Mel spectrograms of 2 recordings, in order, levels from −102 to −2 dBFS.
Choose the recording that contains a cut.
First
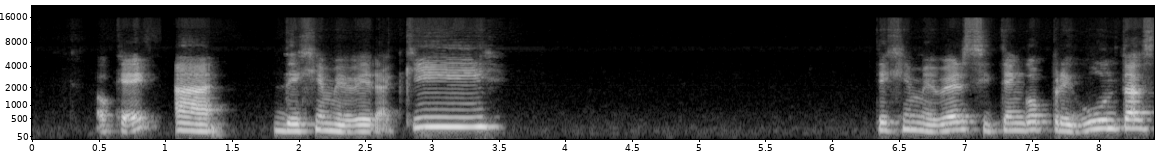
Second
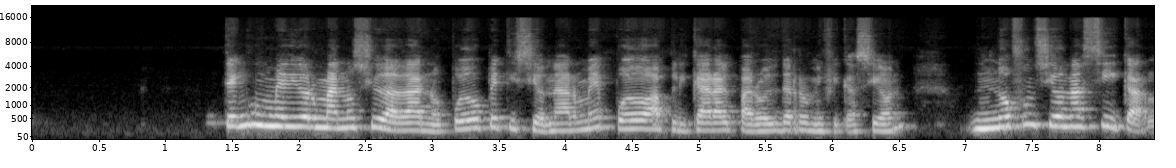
first; 1 cut; at 1.0 s

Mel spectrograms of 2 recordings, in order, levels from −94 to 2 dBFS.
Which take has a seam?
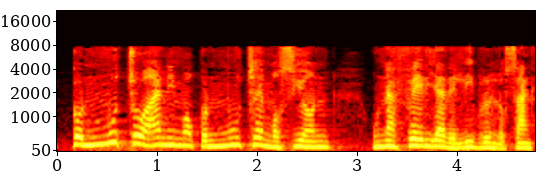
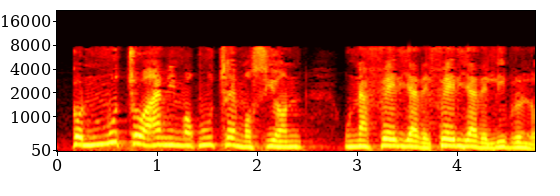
second; 2 cuts; at 1.4 s, 3.7 s

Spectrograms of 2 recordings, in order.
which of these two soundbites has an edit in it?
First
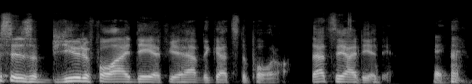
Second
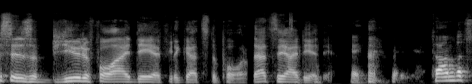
second; 3 cuts; at 1.7 s, 2.5 s, 3.4 s

